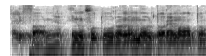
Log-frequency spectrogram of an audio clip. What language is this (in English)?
Italian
